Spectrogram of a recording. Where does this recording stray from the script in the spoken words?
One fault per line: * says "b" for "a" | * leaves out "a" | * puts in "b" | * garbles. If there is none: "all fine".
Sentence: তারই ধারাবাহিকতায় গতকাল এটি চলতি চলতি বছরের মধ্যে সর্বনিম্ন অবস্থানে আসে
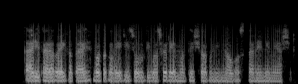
* leaves out "চলতি"
* puts in "নেমে"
